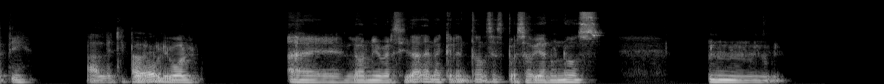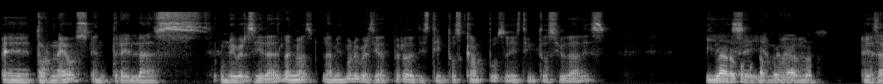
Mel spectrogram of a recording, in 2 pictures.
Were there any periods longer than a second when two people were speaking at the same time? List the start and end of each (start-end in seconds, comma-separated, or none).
15.9-17.1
